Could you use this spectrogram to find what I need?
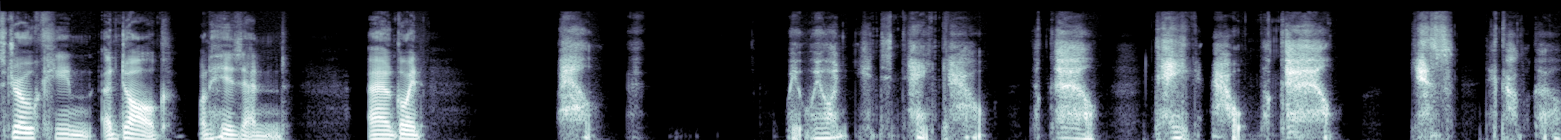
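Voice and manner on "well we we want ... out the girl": hushed, soft, breathy whisper. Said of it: "the bloke whispering at the other end".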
